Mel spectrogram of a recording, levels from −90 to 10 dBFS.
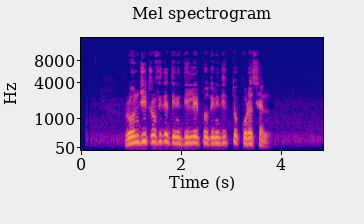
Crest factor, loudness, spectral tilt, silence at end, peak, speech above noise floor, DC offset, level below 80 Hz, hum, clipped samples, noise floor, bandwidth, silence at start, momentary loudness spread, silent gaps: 16 dB; -20 LUFS; -7 dB/octave; 1.1 s; -6 dBFS; 39 dB; under 0.1%; -70 dBFS; none; under 0.1%; -58 dBFS; 11 kHz; 0.85 s; 10 LU; none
